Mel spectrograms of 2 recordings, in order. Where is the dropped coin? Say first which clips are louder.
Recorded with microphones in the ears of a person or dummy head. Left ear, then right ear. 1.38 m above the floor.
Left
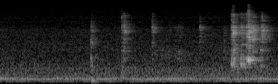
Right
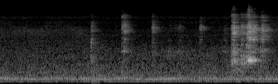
Even; 15° left (ahead or behind), 2 m.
